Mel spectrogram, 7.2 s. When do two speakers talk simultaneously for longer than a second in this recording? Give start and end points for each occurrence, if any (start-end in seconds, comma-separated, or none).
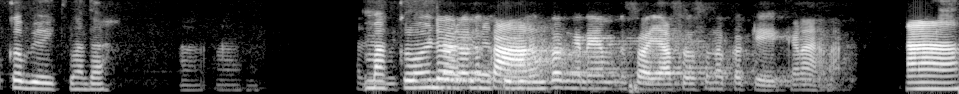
2.8-4.1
